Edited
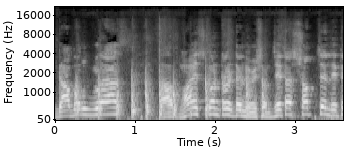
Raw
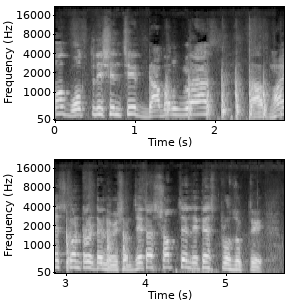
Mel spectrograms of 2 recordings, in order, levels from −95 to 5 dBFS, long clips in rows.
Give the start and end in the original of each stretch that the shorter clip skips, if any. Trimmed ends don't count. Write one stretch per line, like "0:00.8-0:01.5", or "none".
none

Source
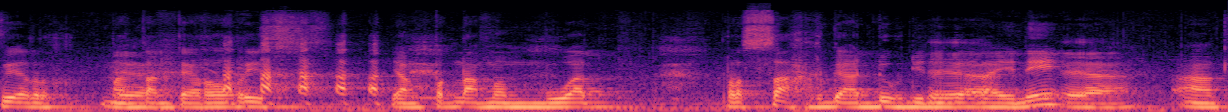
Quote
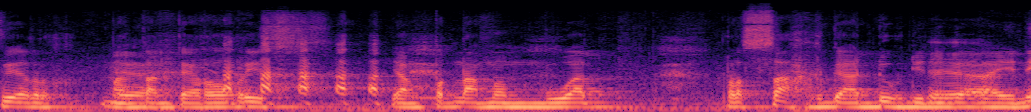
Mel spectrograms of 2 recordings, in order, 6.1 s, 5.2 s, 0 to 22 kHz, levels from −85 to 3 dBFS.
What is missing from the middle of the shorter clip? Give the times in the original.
none

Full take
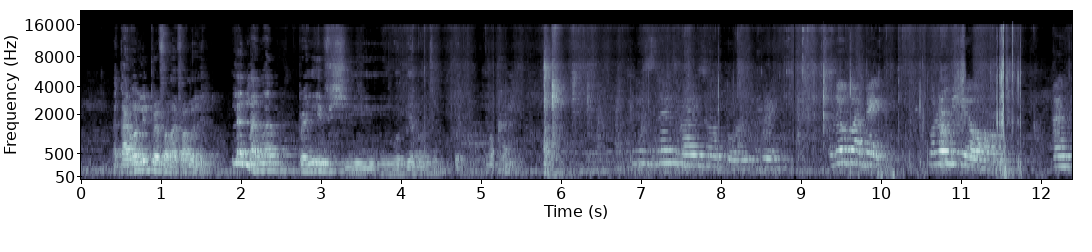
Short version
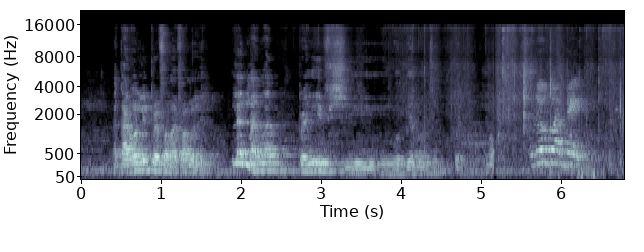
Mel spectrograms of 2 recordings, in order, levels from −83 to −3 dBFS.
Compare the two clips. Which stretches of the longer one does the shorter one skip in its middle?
0:05.2-0:08.9

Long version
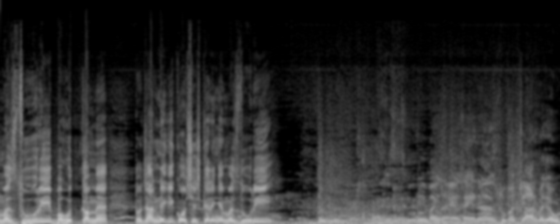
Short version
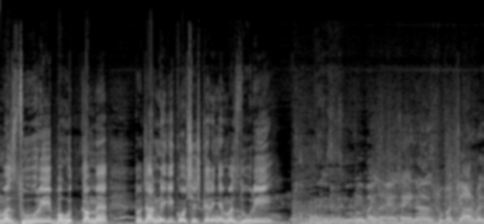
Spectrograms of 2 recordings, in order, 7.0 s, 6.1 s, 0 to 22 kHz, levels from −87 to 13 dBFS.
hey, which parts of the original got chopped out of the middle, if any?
0:03.7-0:04.5

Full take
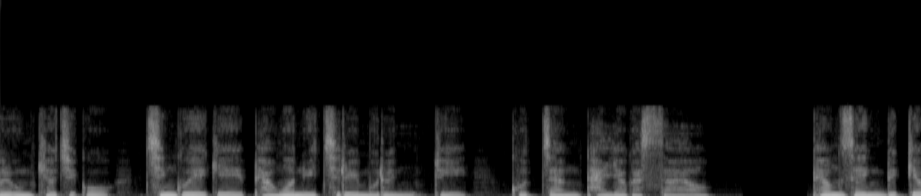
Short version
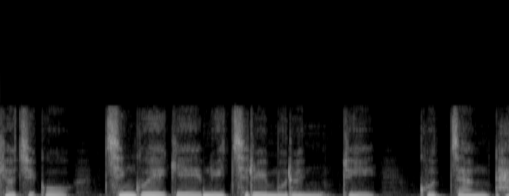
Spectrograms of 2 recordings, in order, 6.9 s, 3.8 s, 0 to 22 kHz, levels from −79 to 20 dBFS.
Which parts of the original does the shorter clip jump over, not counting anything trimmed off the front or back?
0:01.8-0:02.2

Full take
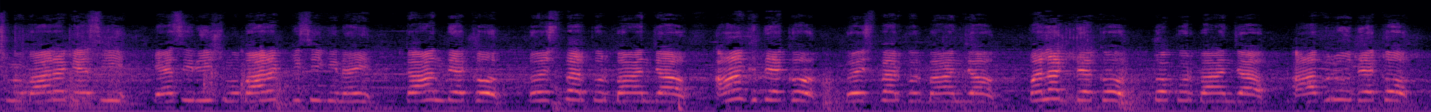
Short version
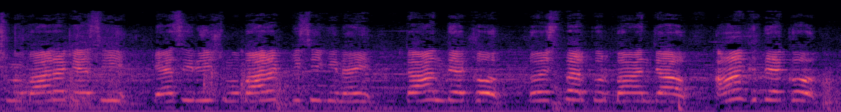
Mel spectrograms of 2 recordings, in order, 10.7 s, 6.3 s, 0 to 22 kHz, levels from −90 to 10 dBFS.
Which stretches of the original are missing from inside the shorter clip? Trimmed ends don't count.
none

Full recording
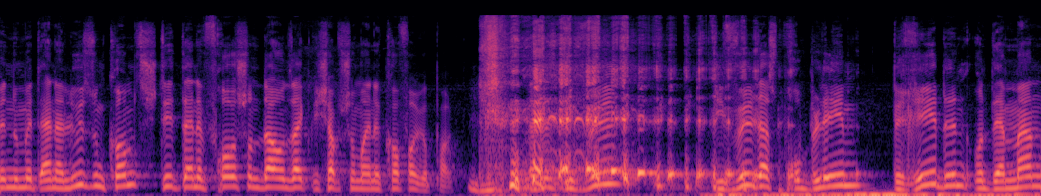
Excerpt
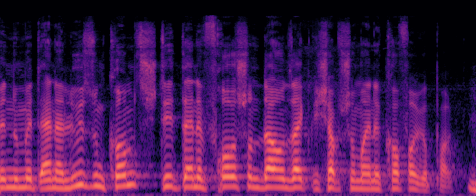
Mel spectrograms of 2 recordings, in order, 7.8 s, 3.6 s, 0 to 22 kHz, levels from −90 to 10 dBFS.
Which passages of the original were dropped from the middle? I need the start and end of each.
none

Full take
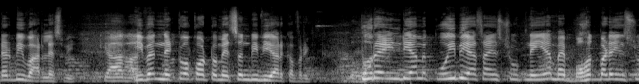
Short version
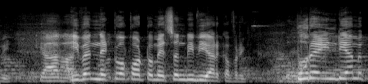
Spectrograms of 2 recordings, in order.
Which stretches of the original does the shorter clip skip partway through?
none

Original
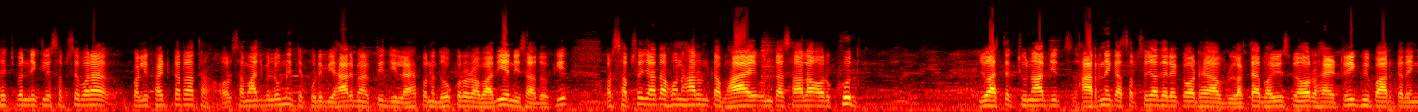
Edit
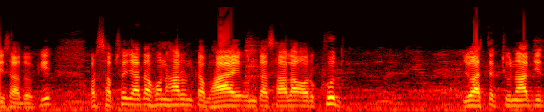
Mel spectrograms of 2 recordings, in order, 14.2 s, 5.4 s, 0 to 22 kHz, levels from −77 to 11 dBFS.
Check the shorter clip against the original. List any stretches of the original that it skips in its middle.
none

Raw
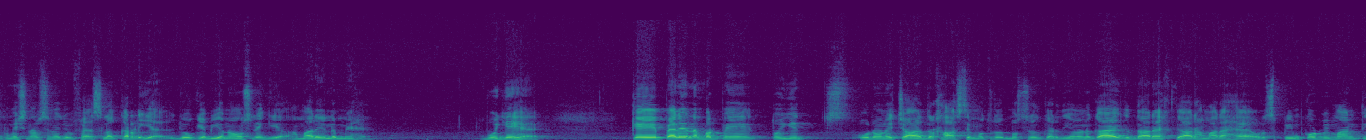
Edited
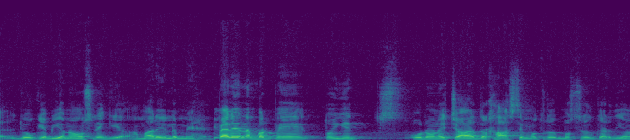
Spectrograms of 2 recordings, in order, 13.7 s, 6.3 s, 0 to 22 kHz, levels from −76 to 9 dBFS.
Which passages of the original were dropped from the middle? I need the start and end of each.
0:03.7-0:06.6

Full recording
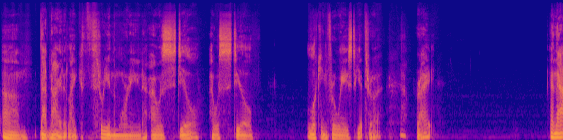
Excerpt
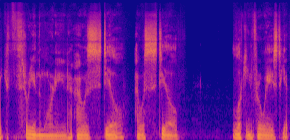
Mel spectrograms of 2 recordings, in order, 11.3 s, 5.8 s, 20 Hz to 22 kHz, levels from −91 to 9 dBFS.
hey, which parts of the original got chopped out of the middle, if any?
none

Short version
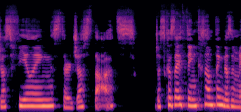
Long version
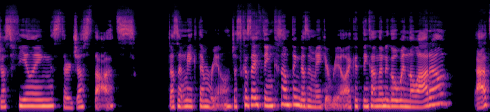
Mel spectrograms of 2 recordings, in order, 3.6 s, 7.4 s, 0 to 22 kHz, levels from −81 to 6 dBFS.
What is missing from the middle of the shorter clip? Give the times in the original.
0:02.3-0:03.5

